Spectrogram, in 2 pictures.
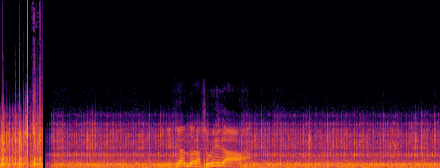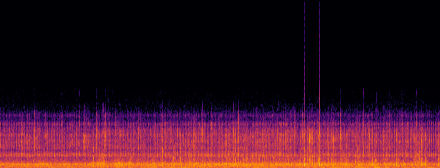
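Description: Bicycle tyres roll quietly over a smooth paved road.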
